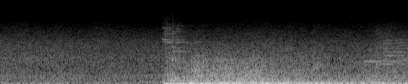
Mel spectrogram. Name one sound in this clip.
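A lever clanks as it is pulled.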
